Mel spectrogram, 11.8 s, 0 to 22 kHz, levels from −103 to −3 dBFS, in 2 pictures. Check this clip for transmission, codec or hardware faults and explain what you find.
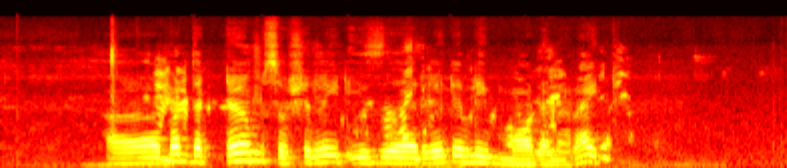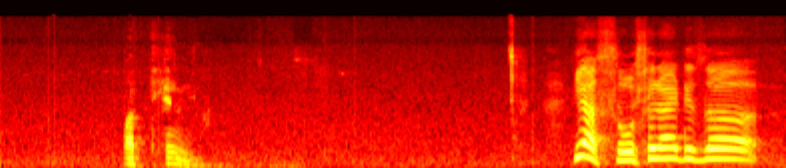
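Two echo-path faults are present: an echo leak returning the far end's speech, and speech suppressed in double talk.

Echo leak: 0.0–0.26 s, 0.43–0.8 s, 1.06–1.3 s, 4.11–4.22 s, 4.57–5.01 s, 7.1–7.19 s and 7.42–7.47 s. A delayed copy of speech trails the original by 265 ms, most likely because a loudspeaker's output reached a microphone and the echo canceller passed part of it. The copy is faint, roughly 40 dB down near 0 s and 7.4 s. It is strongest at 4.11 s, only about 10 dB below the speech, and around 15 to 20 dB down elsewhere. On a spectrogram it shows as weaker duplicate harmonic patterns shifted 265 ms later.

Speech suppressed in double talk: 1.11–4.62 s, about 3 s affected in total. While both sides overlap, the talker's level drops and breaks into pieces, falling as much as roughly 30 dB at its deepest. 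This is likely an echo canceller that could not tell the local talker from the echo and attenuated both. The waveform envelope collapses in uneven chunks, and the spectrogram shows harmonics and high-frequency energy thinning or vanishing in patches.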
